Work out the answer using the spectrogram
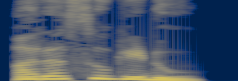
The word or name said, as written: ಅರಸುಗೊಡು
